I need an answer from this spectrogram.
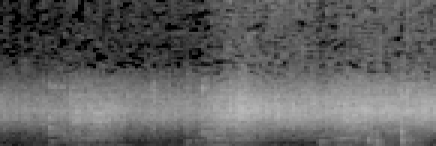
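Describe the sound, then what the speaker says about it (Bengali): Okra (bhindi) frying in oil in a pan, a steady close hiss of sizzling with faint scraping of stirring, growing slightly louder partway through. "এখন আমি এটা ভালোভাবে লাল লাল করে ভেজে নেব"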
